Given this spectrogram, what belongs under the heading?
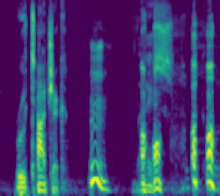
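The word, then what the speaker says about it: Ratajczyk: a t a j c z y k rachuk nice a cool name oh yeah you impressed I am somebody wrote it out phonetically for me by the way thank you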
